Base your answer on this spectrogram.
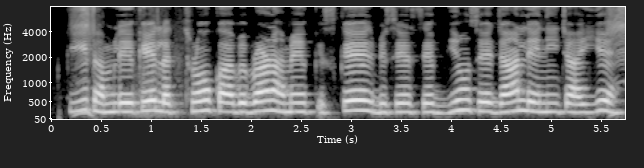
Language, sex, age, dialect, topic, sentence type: Hindi, female, 31-35, Marwari Dhudhari, agriculture, statement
